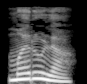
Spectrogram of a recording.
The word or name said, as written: ಮರುಳ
